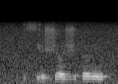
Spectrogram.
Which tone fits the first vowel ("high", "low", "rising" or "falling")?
low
